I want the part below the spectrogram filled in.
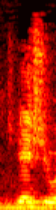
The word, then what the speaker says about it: Yeshu: Yeshu would have been the Hebrew way of pronouncing his word, or his name.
